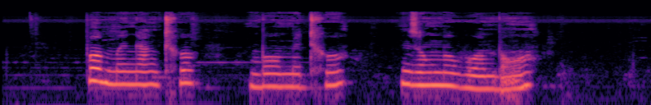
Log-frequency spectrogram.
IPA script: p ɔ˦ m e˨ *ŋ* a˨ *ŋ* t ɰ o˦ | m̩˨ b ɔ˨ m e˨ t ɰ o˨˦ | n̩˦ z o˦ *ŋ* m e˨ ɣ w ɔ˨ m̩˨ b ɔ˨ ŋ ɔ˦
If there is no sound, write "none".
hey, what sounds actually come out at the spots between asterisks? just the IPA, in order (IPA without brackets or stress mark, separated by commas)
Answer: ŋ, ŋ, ŋ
